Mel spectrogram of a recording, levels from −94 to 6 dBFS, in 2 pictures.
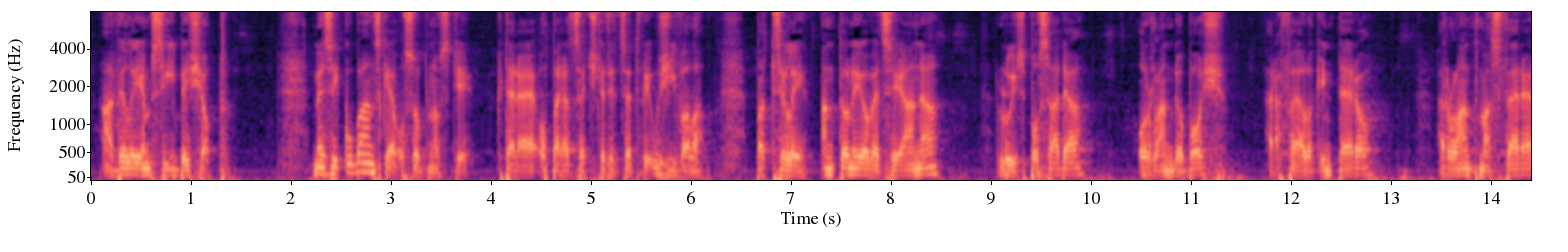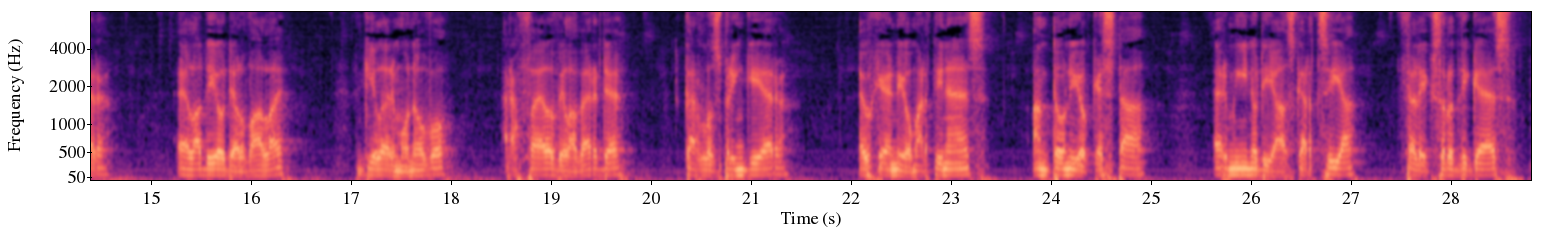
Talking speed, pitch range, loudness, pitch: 85 wpm, 90-110 Hz, -14 LUFS, 100 Hz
